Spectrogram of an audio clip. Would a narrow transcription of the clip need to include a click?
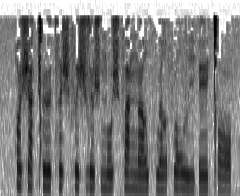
yes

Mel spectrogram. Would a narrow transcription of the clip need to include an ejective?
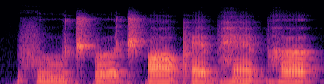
yes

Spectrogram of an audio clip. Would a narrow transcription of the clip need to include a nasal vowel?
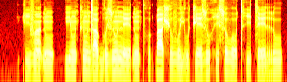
yes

